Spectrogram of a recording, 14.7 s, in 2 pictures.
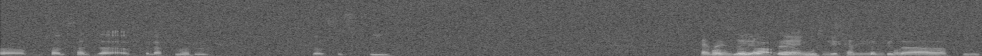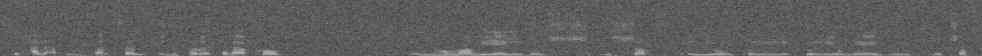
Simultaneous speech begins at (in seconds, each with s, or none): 5.3 s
